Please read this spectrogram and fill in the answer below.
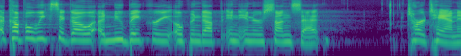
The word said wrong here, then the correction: Tartine: And am I even saying it right? Tartine. I have the cookbook. You think I'd know. Thank you. Now we all know. Go to Tartine.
